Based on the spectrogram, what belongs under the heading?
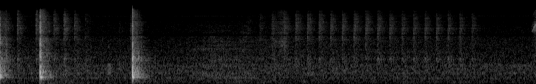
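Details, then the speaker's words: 1980s Moss WF Series 132 cm ceiling fan, made in Hong Kong, on high speed (about 160 rpm estimated): light regular ticking about nine times a second in a quiet room, caused by the textured paint finish. "so one of the annoying things about this uh this sort of textured paint is that when the fan is spinning much faster it makes a little clicking sound because of this this product it will make that little sound that you hear now"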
